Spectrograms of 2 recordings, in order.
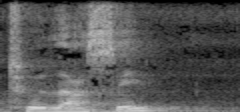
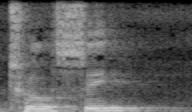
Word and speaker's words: Tulasi: Now the word Tulasi, going on to Tulasi prayers, in Sanskrit it's pronounced Tulasi, in Bengali, well, in Hindi it's pronounced Tulsi, or in Bengali Tulshi, but that's alright when we're singing the Bengali song, but in the Sanskrit prayer that we chant, first of all, it should be Tulasi. Vrindayai Tulasi Devyai.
